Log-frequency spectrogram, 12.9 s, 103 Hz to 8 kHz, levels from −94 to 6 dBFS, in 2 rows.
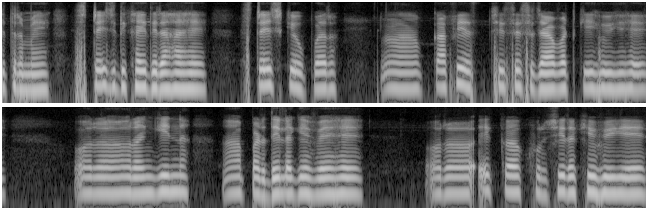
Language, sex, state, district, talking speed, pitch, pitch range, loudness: Hindi, female, Maharashtra, Dhule, 145 wpm, 195 Hz, 190-200 Hz, -23 LUFS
